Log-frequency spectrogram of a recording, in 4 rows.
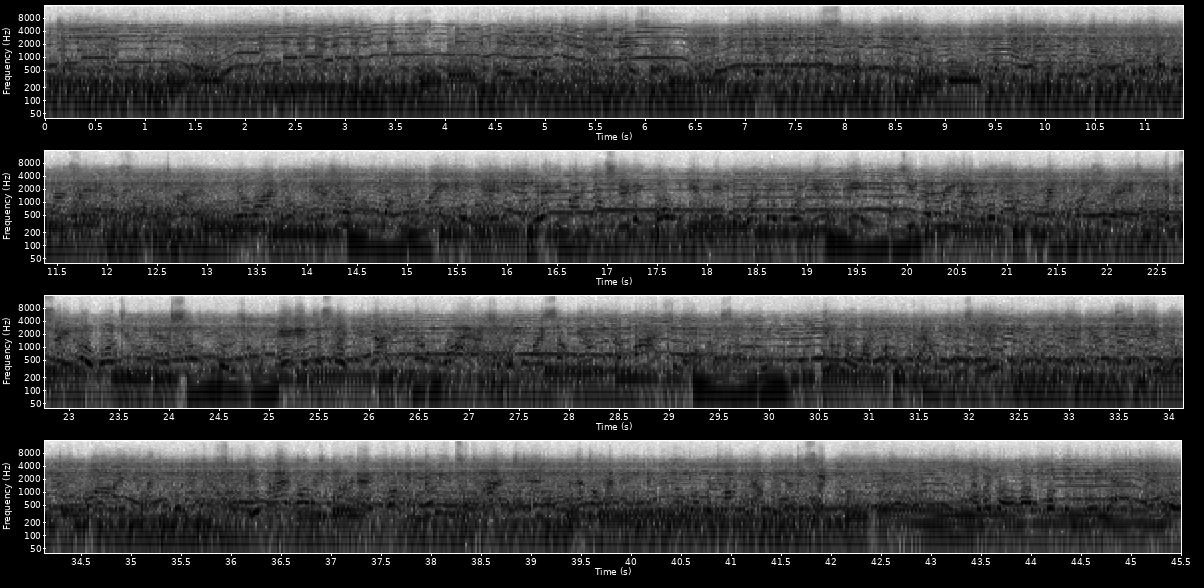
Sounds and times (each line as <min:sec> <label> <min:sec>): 0:00.0 argument snippets 0:45.5
0:00.0 tedious rehearsal 0:45.5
